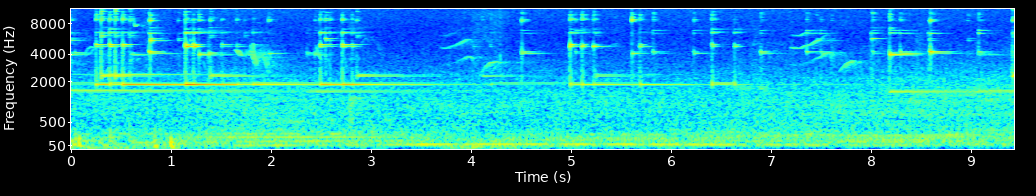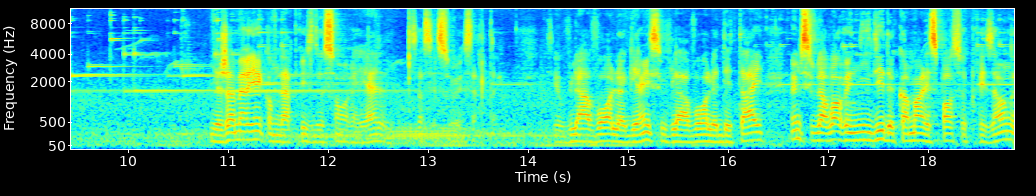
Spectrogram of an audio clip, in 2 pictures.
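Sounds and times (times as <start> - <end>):
small wind chime by a house: 0.0 - 18.8
speech: 10.8 - 18.8.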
